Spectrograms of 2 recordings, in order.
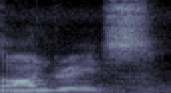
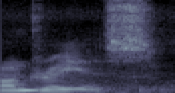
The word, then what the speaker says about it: Andres: know, my name is Andres. Actually I go by Andres or Andreas. The reason why my name is technically Andres, but many people can't pronounce that because it's a Mexican name.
